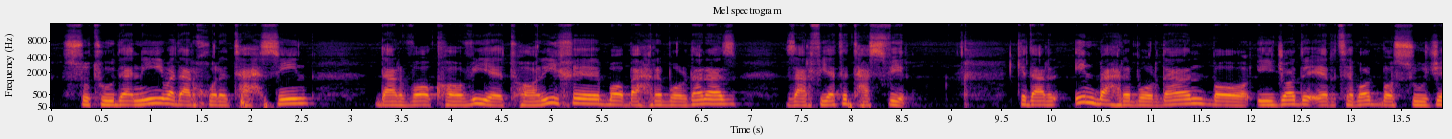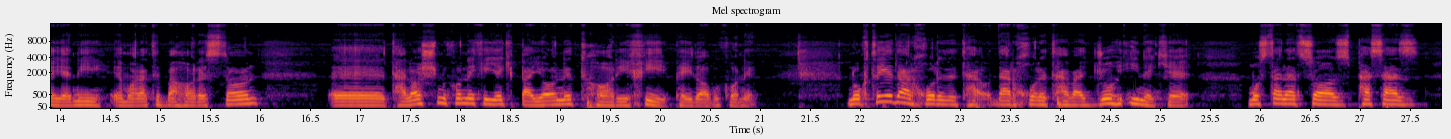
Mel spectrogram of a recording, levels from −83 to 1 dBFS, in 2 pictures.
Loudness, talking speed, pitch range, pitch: -28 LUFS, 95 wpm, 120-155 Hz, 130 Hz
